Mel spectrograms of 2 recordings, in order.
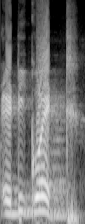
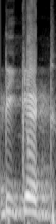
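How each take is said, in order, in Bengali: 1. শেষ সিলেবলটি kw শব্দ দিয়ে শুরু হয়। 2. শেষ সিলেবলটি সাধারণ k শব্দ দিয়ে শুরু হয়। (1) "নট এটিকুয়েট" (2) "উচ্চারণ হবে এটিকেট"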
